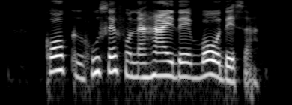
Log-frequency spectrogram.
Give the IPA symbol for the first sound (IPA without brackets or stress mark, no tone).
k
